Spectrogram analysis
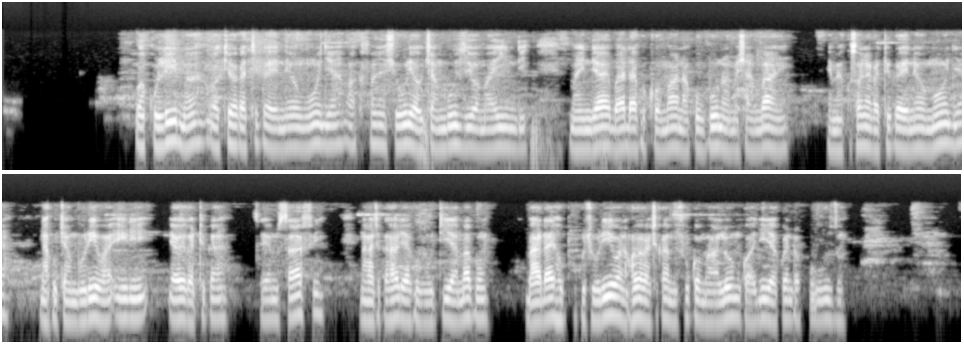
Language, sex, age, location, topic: Swahili, female, 18-24, Dar es Salaam, agriculture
